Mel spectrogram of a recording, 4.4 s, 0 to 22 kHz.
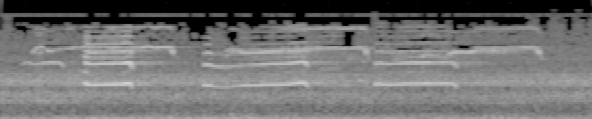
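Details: A young bald eagle mantles over two fish on its northeast Florida nest on April 19, 2021, claiming them from its parents. It gives loud, level whistled squeals, each about half a second long, in a broken series, with wind noise below.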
